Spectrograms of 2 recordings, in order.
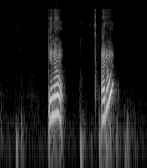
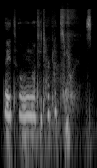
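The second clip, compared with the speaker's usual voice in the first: soft secret aside; whisper; 4 semitones higher, 11 dB quieter than usual. Real, not acted. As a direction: whisper it like a confession.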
